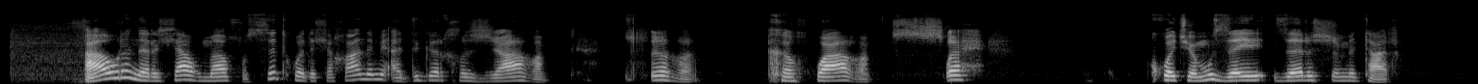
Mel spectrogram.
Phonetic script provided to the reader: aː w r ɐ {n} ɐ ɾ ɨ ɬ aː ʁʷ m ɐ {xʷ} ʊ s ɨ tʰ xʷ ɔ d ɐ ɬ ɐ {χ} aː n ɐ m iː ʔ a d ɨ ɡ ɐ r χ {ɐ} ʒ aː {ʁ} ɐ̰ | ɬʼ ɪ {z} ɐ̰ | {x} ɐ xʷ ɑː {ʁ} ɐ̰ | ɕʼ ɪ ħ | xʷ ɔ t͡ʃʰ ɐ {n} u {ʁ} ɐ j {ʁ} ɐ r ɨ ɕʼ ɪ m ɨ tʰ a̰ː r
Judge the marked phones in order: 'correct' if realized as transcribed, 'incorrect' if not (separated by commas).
correct, incorrect, correct, incorrect, correct, incorrect, correct, correct, incorrect, incorrect, incorrect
